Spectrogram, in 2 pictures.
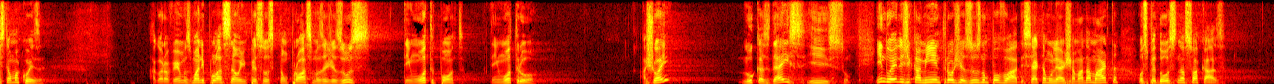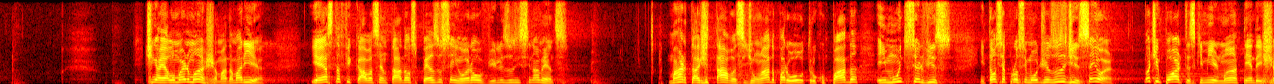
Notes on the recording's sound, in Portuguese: Culto Terça Vida, dia 16/06/2020 na Igreja ABA Blumenau (Transmitido ao vivo)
